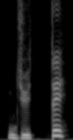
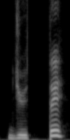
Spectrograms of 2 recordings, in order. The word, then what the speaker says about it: thé: Du thé. Du thé. Tea. Letter H is silent.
